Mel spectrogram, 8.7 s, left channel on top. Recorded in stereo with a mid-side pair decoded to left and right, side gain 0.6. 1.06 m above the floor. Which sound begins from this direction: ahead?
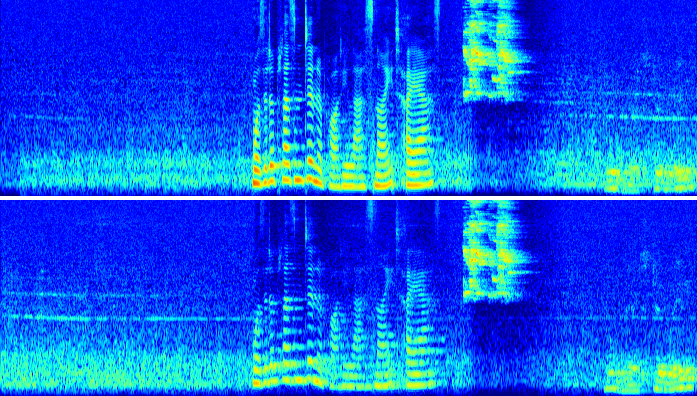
A bird, at 5.8 s.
